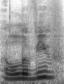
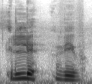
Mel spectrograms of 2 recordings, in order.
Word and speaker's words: Lviv: It's not Lviv, it's Lviv, Lviv. So yeah, the soft sign is also another confusing thing that gets transliterated with this apostrophe.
